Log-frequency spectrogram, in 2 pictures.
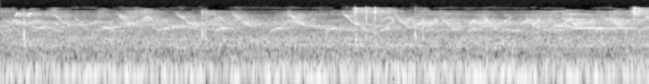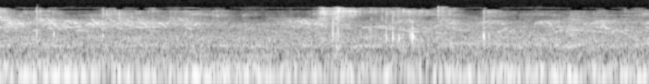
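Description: Wind blows through tree branches and rustles the leaves.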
